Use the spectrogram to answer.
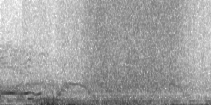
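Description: Waves of rising tide water sweep in as a steady, broad rushing roar that holds at an even loudness, with a windy hiss running through it.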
